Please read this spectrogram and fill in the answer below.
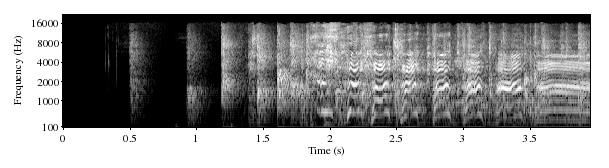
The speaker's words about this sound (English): Is that you start the slow clap?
